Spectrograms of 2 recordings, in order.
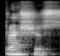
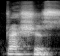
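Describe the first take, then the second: Both takes have the same delivery.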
